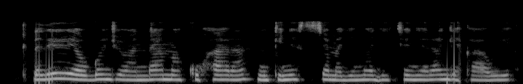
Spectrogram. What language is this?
Swahili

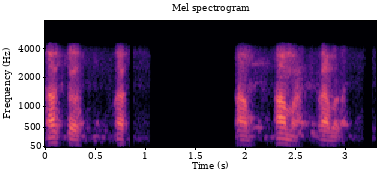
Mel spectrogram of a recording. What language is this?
Sanskrit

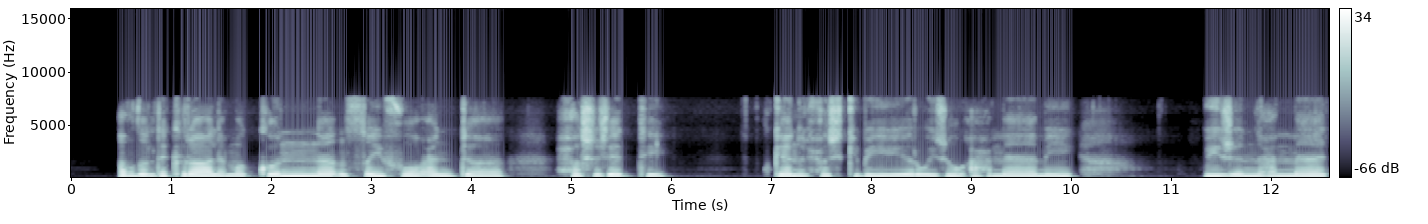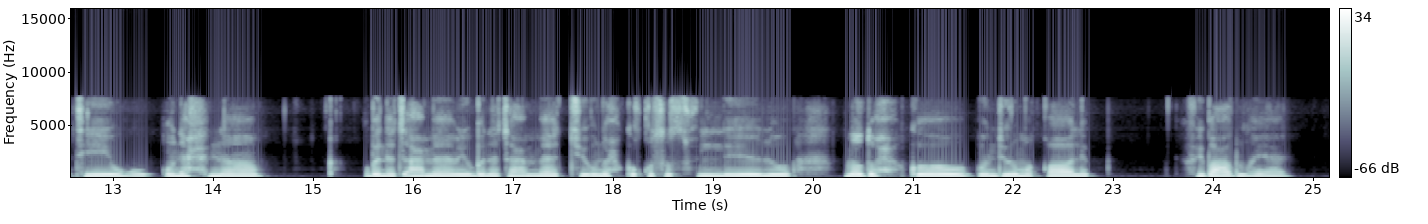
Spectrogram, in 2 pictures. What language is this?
Libyan Arabic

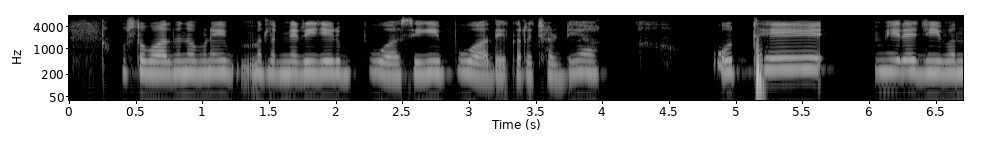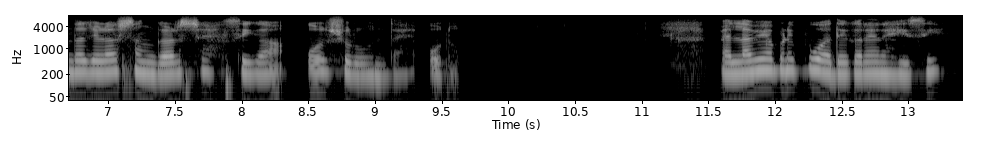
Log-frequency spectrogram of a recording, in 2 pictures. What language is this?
Punjabi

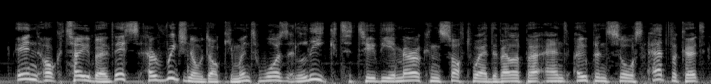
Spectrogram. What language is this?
English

